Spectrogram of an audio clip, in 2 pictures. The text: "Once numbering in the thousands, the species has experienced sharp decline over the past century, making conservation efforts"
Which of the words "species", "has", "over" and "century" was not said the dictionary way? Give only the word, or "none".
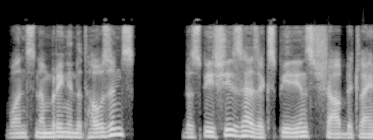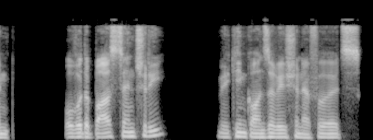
none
